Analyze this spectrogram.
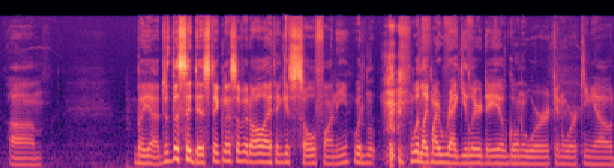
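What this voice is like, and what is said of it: Strained, worn-out throat. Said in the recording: “my throat is so shot. I wish I could do it better right now”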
